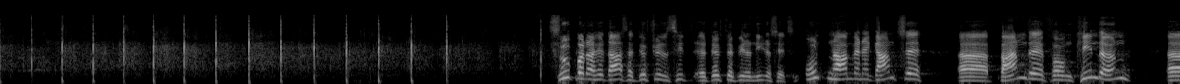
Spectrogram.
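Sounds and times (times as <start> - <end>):
audience rhythmic unison clapping: 0.0 - 5.8
speech: 5.6 - 11.7.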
